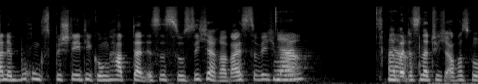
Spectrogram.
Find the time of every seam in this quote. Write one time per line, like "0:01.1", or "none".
none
